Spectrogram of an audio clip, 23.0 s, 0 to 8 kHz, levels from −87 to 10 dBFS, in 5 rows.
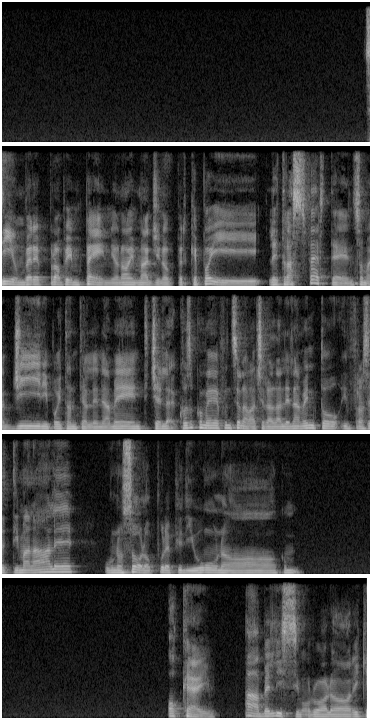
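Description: No technical faults are audible.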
